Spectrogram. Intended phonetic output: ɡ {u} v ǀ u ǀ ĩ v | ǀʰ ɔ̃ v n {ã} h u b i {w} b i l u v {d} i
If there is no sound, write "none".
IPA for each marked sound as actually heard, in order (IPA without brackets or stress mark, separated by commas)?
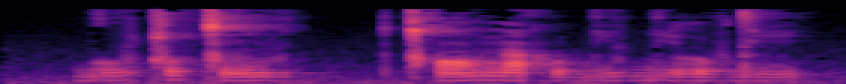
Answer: u, ã, v, d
